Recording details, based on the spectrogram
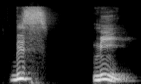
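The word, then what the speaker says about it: بِسْمِ: പറയുമ്പോൾ എന്ത് ചെയ്യണം അസ് പുറത്ത് കേൾക്കണം ബിസ് ബിസ് ബിസ് മീ മീ ഒന്ന് തെറ്റാറ മീ പറയുമ്പോൾ എന്ത് ചെയ്യണം രണ്ട്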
